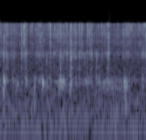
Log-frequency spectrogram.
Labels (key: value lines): label: ambient
recorder: HydroMoth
